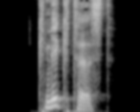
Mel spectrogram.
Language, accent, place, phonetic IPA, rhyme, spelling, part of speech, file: German, Germany, Berlin, [ˈknɪktəst], -ɪktəst, knicktest, verb, De-knicktest.ogg
- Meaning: inflection of knicken: 1. second-person singular preterite 2. second-person singular subjunctive II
